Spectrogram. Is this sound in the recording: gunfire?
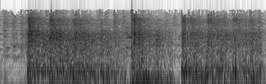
yes

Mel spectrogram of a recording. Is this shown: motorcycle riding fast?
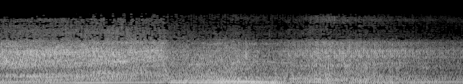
yes

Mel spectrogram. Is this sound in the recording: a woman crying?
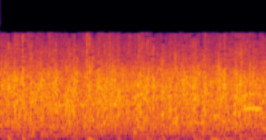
no

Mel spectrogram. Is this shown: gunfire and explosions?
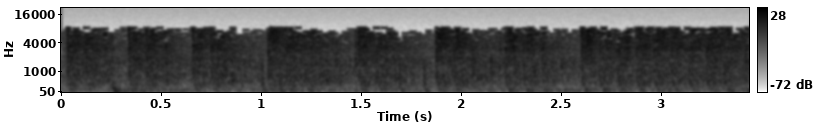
yes

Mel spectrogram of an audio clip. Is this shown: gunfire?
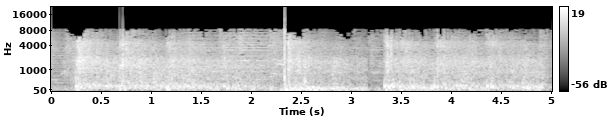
yes

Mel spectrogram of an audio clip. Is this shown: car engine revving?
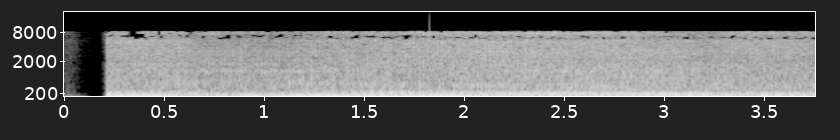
yes

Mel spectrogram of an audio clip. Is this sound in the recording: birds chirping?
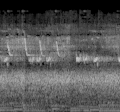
yes

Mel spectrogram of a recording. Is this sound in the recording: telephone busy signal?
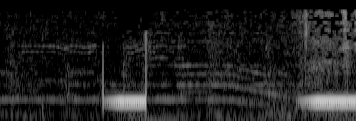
yes

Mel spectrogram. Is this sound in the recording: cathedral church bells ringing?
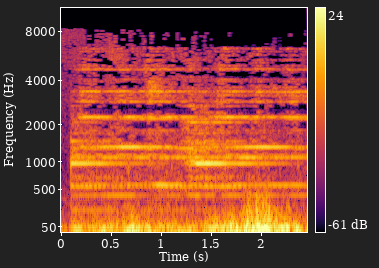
yes

